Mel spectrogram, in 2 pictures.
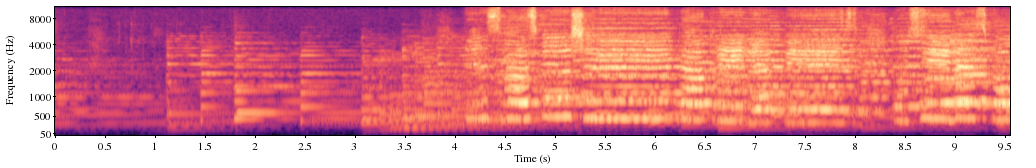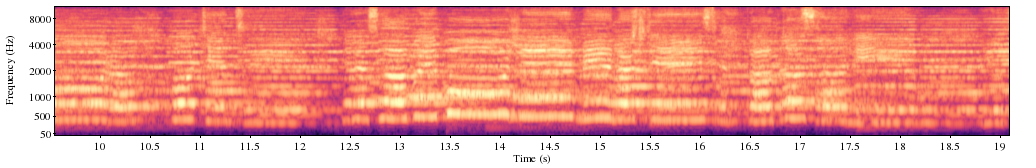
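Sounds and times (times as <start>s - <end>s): violin: 2.8s - 19.0s
choir singing a hymn: 4.0s - 19.0s.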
